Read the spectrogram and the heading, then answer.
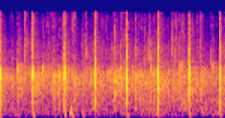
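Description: Audience applause with scattered, sharp claps in an uneven patter over a soft wash of clapping, fairly quiet and steady throughout, with no voices.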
